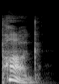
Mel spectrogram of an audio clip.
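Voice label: "pug", British English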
